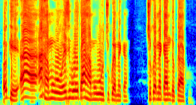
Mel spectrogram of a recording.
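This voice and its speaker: Nigerian igbo guy hosting a street interview, lively, mixes pidgin, dry mic. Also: sits high, very fast, dry recording. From Imo State, Nigeria. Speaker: interviewer and show host. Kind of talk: field interview.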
